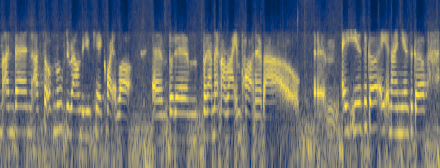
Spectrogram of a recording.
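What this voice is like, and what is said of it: South Yorkshire English accent. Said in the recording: “I'm from South Yorkshire originally, um, hence the accent. ... Yes, I love the accent. It's very cute.”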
